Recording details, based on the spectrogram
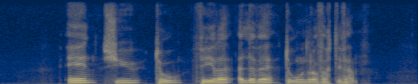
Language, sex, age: Norwegian, male, 31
